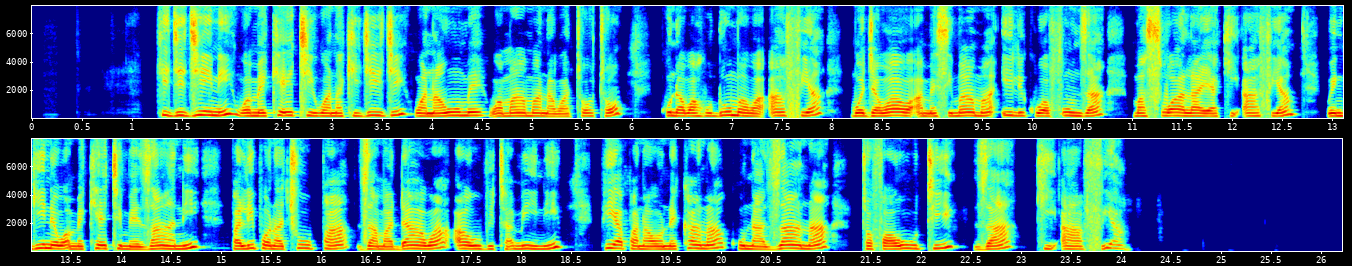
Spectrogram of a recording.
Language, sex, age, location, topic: Swahili, female, 36-49, Nairobi, health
